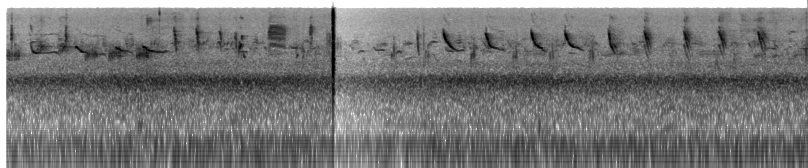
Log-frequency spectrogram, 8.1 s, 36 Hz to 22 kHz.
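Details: Common Rosefinch in reeds, 23 May 2021, giving short, clear whistled notes, rising and falling in quick series, over a steady rushing background noise with one sharp click.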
